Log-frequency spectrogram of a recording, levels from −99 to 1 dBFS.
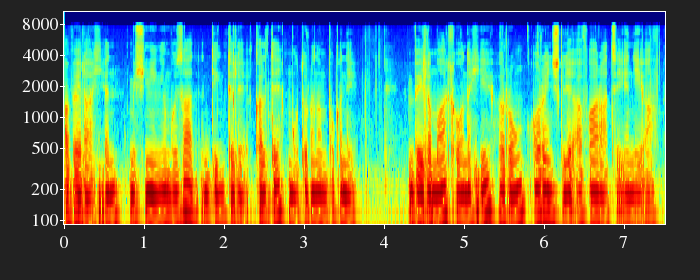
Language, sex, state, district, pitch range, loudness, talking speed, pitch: Mizo, male, Mizoram, Aizawl, 90-100 Hz, -15 LUFS, 240 wpm, 95 Hz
